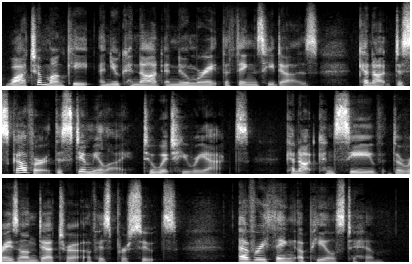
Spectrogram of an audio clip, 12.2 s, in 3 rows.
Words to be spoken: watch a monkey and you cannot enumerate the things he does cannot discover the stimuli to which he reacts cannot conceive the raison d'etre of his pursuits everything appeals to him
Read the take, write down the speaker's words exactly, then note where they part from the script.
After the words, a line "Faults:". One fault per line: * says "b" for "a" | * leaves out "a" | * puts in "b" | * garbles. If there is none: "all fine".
watch a monkey and you cannot enumerate the things he does cannot discover the stimuli to which he reacts cannot conceive the raison d'etre of his pursuits everything appeals to him
Faults:
all fine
